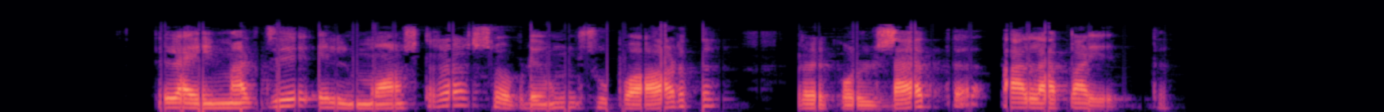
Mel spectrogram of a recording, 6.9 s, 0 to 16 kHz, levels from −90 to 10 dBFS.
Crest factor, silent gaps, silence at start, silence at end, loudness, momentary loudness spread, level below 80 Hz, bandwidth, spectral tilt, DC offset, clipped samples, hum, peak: 18 dB; 3.93-3.98 s; 0.8 s; 1.1 s; -19 LUFS; 8 LU; -52 dBFS; 7.6 kHz; -5.5 dB/octave; under 0.1%; under 0.1%; none; -2 dBFS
